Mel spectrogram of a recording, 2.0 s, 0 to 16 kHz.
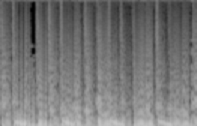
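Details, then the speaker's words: Commodore 64 board (spare board converted NTSC to PAL) playing a game: game music stutters in regular chopped bursts about three times a second, sounding broken and choppy, while gameplay, raster bars and joystick run at normal speed; owner suspects a CPU or timer/NMI timing fault. "You hear that? It sounds really bad, really choppy."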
